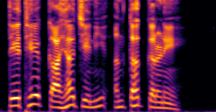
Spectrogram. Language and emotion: Marathi, neutral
